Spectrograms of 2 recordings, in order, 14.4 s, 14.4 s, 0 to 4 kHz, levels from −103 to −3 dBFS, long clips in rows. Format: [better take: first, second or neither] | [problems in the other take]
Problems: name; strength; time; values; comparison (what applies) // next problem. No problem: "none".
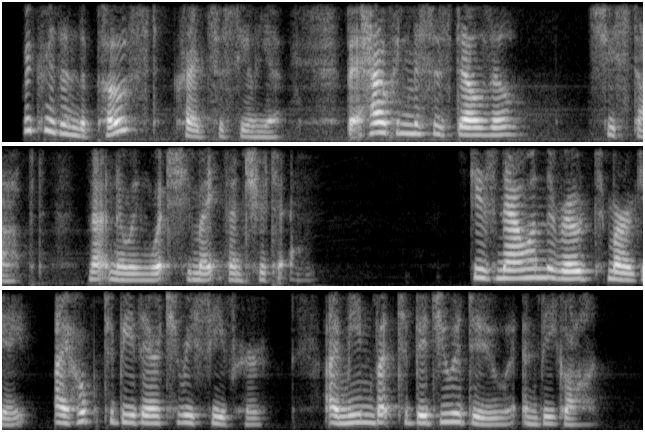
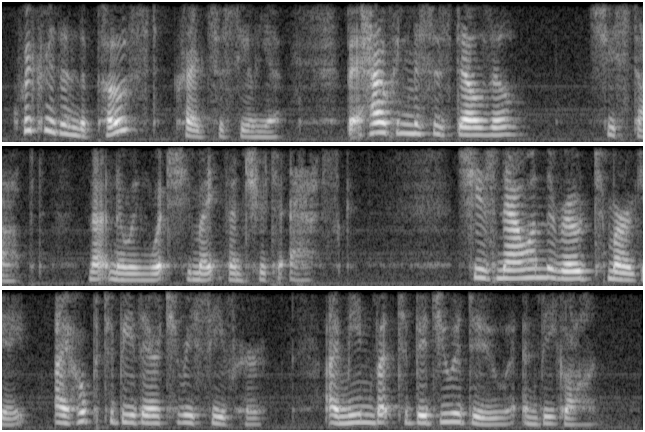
second | noise reduction (neural mask model DeepFilterNet 3)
